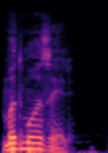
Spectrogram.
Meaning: alternative form of мадемуазе́ль (madɛmuazɛ́lʹ)
- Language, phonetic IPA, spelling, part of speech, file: Russian, [mədmʊɐˈzɛlʲ], мадмуазель, noun, Ru-мадмуазель.ogg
